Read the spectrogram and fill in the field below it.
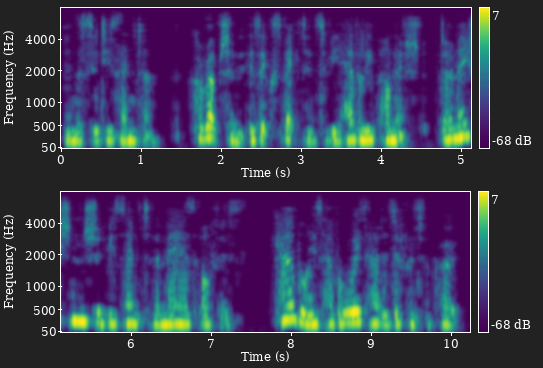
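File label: female speech; SiSEC10; underdetermined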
